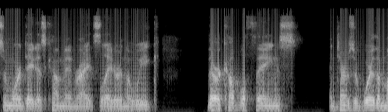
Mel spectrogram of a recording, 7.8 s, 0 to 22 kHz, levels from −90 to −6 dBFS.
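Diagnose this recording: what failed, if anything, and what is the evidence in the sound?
The failure sits at the driver or buffer stage: a block size mismatch (padded), present throughout the speech. Each block that is read holds less audio than it should, and the remainder is zero-filled. That produces a steady buzz at about 86.1 Hz, which fits a 512-sample read block, and the speech runs at 0.625 times normal speed. A waveform shows regular short gaps; a spectrogram shows evenly spaced vertical stripes and harmonics of 86.1 Hz.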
